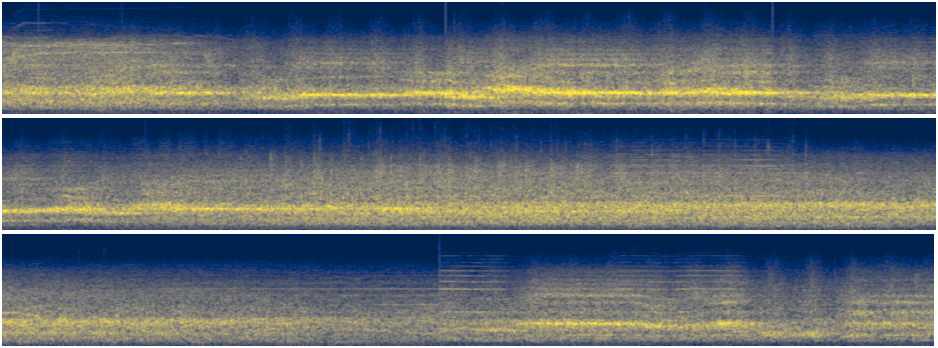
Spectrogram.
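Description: A large crowd chants and sings in unison.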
